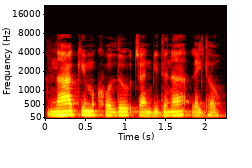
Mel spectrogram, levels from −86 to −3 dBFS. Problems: none marked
